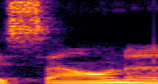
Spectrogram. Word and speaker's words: sauna: Me and my family were descendants of Finland, so that's why we say sauna and not sauna, because sauna is the actual right pronunciation for it.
